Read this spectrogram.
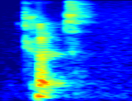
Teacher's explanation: cut is stressed but we can't really make the sound much longer it's just a strong sound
